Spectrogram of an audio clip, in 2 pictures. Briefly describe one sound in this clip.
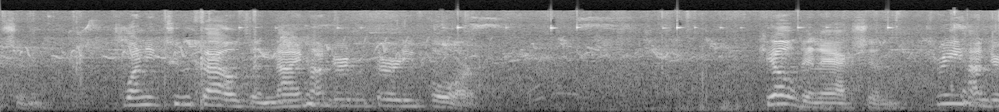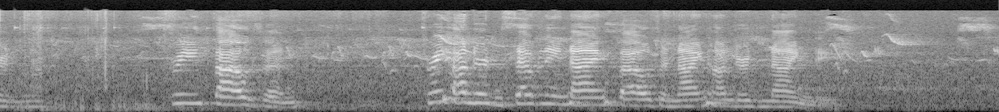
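A man speaks slowly and solemnly through a loudspeaker outdoors.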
